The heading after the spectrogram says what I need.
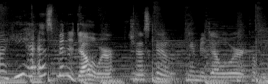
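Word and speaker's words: Scieszka: that wonders, it's John Cheska. It's pronounced like Fresca, he tells me. Or well, he tells the internet, not me personally or anything. Although he has been to Delaware. Cheska came to Delaware a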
